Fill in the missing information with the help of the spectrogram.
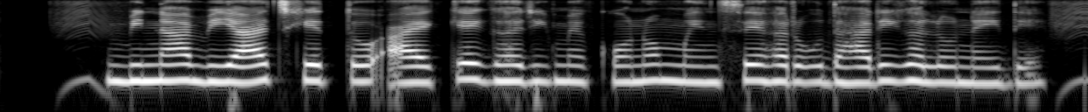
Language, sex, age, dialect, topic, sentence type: Chhattisgarhi, female, 18-24, Northern/Bhandar, banking, statement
